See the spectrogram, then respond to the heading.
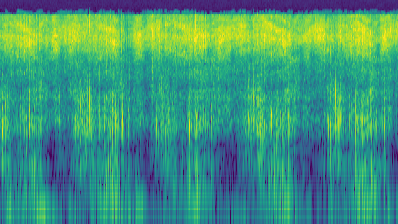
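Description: Fingertips and short nails scratch slowly along the upper surface of a large, flat, solid cork board shaped like a speech bubble. The result is a continuous low, rumbling, purr-like scraping with soft crackling texture that swells and eases in uneven waves.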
